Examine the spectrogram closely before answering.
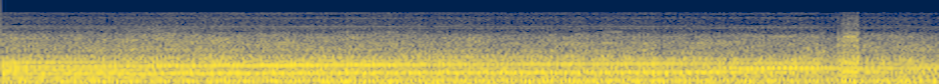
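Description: Two drag-racing cars at full throttle on a quarter-mile run. Their engine notes climb slowly in pitch as they pull away down the strip, with a brief dip about five seconds in.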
